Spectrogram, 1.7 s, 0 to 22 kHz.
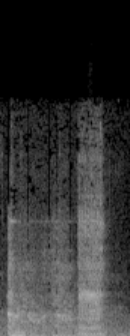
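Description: Nissan KA24DE four-cylinder engine on a long-parked car, cranking in two short bursts separated by a pause, moderately close and fairly quiet, without settling into a running idle.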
